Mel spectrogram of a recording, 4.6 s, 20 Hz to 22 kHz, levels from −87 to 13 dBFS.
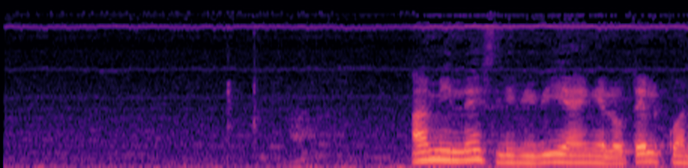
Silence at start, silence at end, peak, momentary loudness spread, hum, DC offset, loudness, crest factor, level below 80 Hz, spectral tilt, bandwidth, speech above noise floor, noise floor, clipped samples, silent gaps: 0.25 s; 0 s; -4 dBFS; 5 LU; none; under 0.1%; -18 LUFS; 18 dB; -44 dBFS; -9 dB/octave; 16.5 kHz; 30 dB; -47 dBFS; under 0.1%; none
